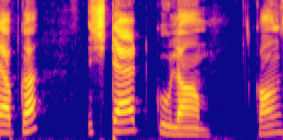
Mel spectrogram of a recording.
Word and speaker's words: coulomb: SI मात्रक होता है इसका कूलाम, क्या होता है, कूलाम, ठीक है, कूलाम होता है। स्पेलिंग इसकी ध्यान से देखिएगा, COULOMB, ये कूलाम।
